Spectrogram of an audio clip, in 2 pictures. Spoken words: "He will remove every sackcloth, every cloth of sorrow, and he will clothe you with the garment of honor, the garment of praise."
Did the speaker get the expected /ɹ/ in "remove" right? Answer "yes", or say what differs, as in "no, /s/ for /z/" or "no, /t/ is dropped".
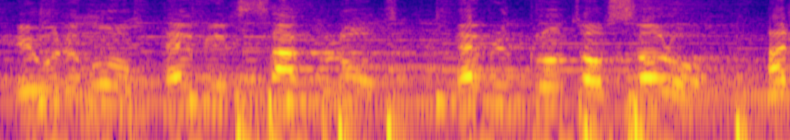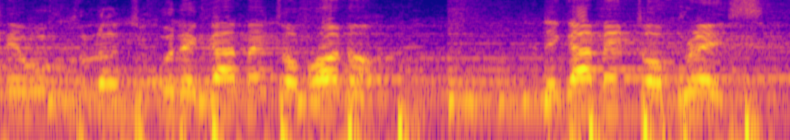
yes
